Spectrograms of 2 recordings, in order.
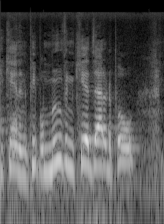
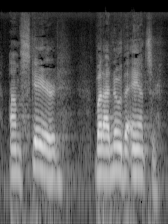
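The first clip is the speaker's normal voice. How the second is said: normal talking voice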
